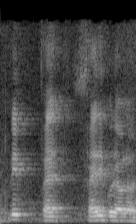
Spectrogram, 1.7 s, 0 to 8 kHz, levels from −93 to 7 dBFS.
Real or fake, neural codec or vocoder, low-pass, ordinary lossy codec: real; none; 7.2 kHz; MP3, 64 kbps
